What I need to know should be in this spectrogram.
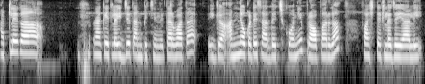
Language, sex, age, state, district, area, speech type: Telugu, female, 18-30, Telangana, Hyderabad, rural, spontaneous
